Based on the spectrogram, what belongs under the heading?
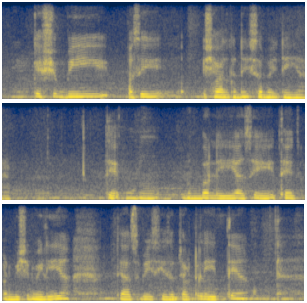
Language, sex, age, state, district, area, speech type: Dogri, female, 18-30, Jammu and Kashmir, Udhampur, urban, spontaneous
